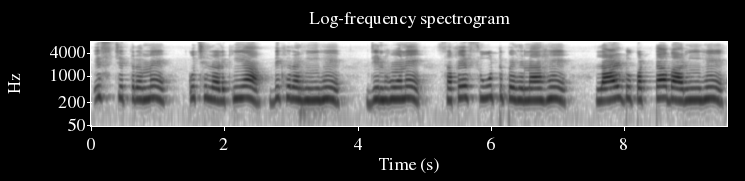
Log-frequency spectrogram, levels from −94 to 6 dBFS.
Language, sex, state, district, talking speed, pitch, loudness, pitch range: Hindi, female, Madhya Pradesh, Bhopal, 105 wpm, 250 Hz, -16 LUFS, 240-265 Hz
